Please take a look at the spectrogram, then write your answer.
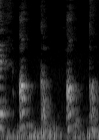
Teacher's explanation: जैसे मैंने कहा अंक, अब देखिए अंक बोल रहा हूं मैं और नाक बंद कर लूं पूरी तरह से, तो अ और क के बीच की ध्वनि का उच्चारण नहीं होगा क्योंकि ध्वनि पूरी तरह से नाक में।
